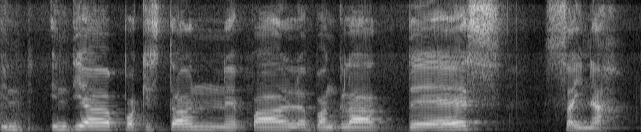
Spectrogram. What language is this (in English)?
Manipuri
